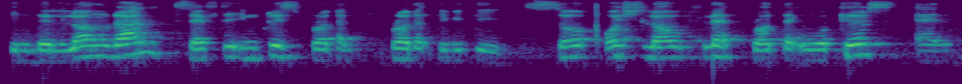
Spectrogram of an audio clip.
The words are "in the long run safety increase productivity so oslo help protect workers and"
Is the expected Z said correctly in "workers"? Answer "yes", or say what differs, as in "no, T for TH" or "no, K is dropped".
no, S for Z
